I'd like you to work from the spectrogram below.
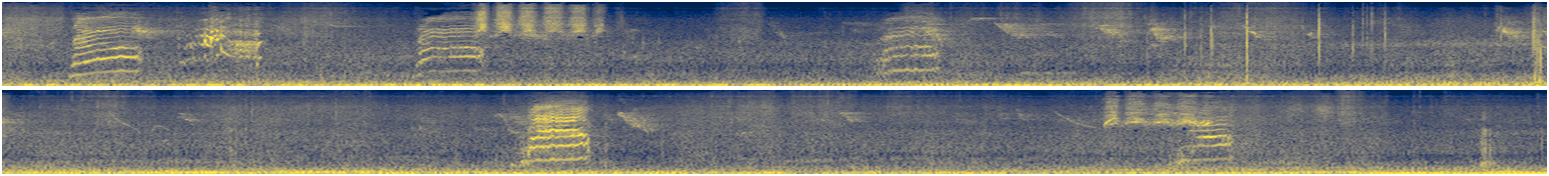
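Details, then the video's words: A calico cat in Morocco repeatedly meows for love and food. About six short, bright meows are spaced a few seconds apart over constant low background hum and occasional clicks. "A cute calico cat who asks me for love and food."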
